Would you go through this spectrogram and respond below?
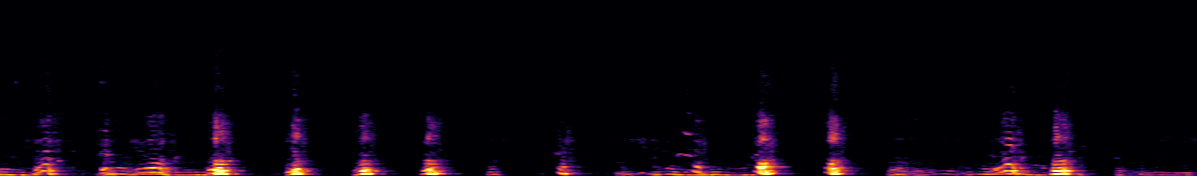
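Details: A Cane Corso roughhousing with its puppy sister lets out a rapid series of short, sharp barks, about a dozen over several seconds. Wavering whiny groans come between the barks, and a person talks throughout.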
